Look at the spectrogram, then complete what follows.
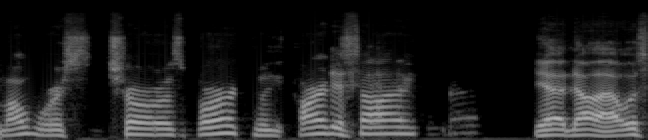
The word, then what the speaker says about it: Hartenstein: Then you come off the bench with McBride and all these other guys that I can't pronounce his name. I'm worse than Charles Barkley. Hartenstein.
